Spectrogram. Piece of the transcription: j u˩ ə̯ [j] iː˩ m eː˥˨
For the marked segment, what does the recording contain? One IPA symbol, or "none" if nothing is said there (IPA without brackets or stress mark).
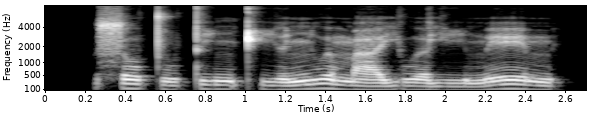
j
